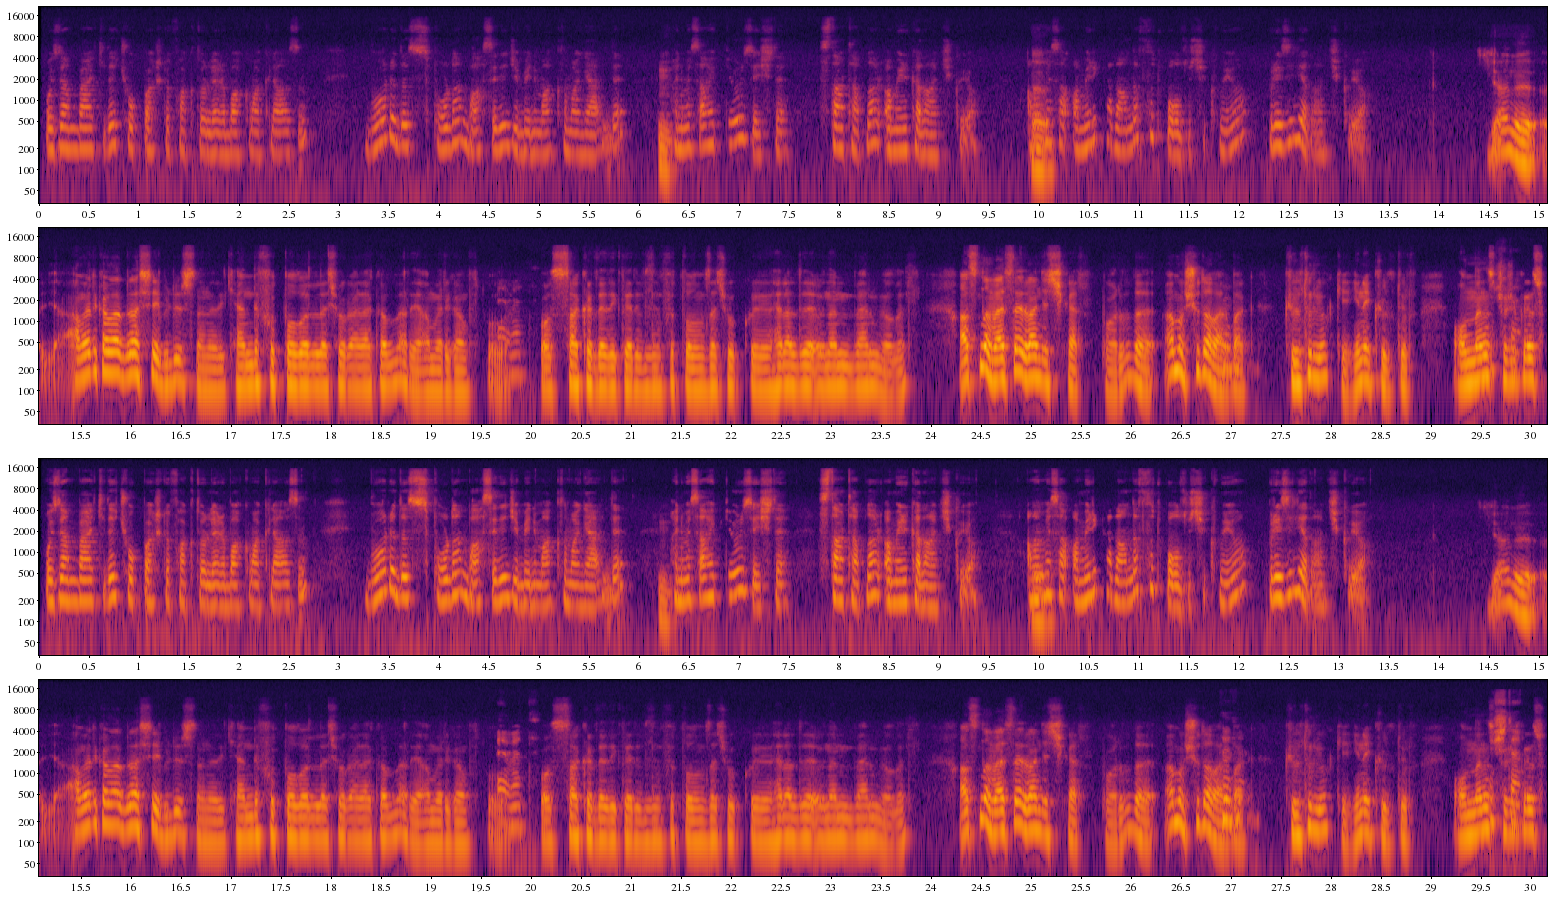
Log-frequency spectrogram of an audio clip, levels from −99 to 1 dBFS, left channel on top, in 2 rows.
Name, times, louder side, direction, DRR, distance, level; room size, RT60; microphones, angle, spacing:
voice 1, 0.1-5.9 6.3-7.5 7.8-9.4 9.9-13.3 19.7-20.0 26.9-27.1 29.6-29.9, right 7 dB, 65° right, 0.3 m, -32 dB
voice 2, 14.4-19.8 20.1-27.1 27.5-30.1, left 3 dB, 30° left, 0.3 m, -27 dB
3.3 x 2.8 x 2.9 m
head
